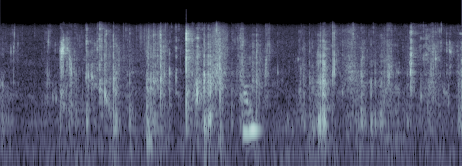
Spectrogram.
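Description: Close-miked eating: crunchy bites and chewing in quick, irregular strokes, with a brief low hum about halfway through.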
